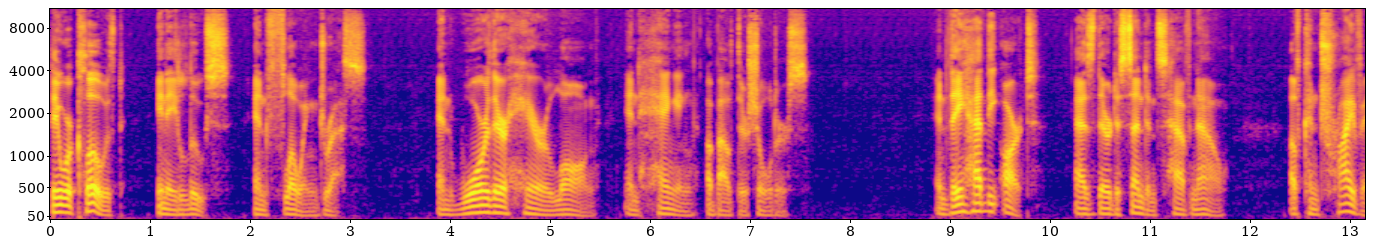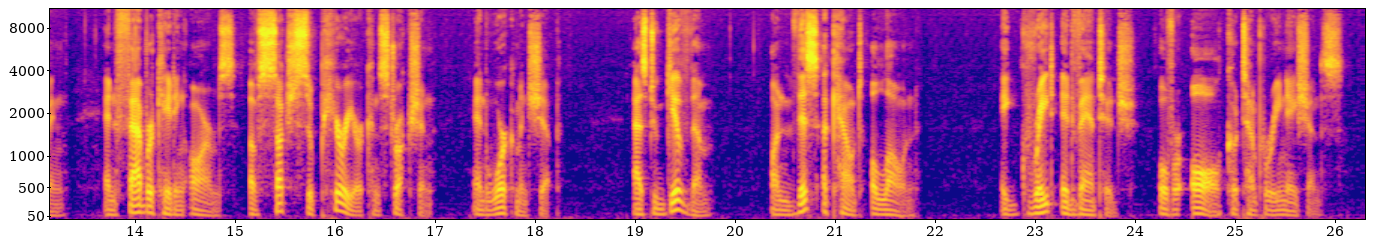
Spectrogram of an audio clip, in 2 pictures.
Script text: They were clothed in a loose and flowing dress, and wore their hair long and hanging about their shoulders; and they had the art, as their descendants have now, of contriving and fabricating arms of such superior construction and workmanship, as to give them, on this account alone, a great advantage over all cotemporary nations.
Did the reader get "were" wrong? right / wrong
right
